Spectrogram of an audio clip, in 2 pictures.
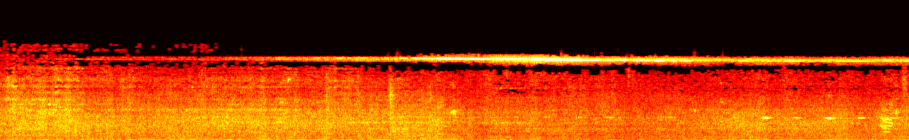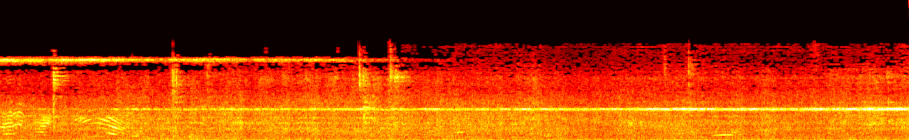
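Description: A freight train rumbles steadily past at a distance, its diesel engines droning low.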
